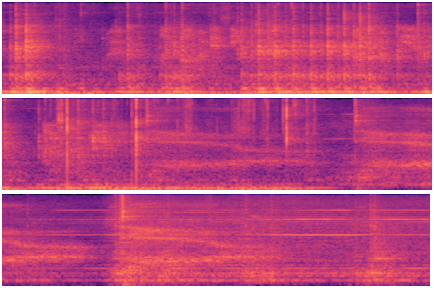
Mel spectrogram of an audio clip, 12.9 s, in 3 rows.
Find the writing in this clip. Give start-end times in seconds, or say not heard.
not heard.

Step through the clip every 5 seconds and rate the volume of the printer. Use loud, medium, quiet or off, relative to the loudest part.
quiet, medium, loud.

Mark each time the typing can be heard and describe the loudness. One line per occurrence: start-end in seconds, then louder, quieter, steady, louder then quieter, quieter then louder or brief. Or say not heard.
0.0-5.5 louder then quieter.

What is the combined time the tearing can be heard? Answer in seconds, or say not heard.
3 s.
